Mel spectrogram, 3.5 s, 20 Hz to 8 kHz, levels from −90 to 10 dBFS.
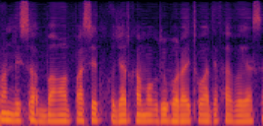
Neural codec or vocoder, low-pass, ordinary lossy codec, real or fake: codec, 16 kHz, about 1 kbps, DyCAST, with the encoder's durations; none; none; fake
